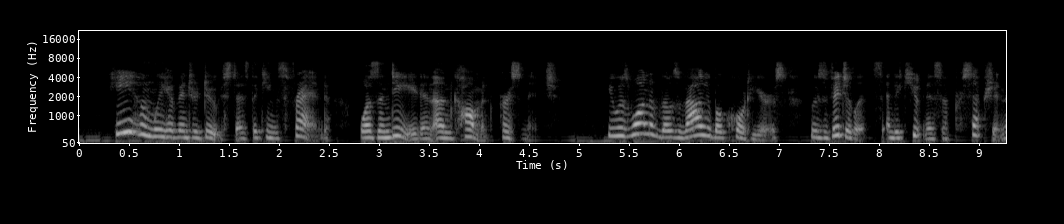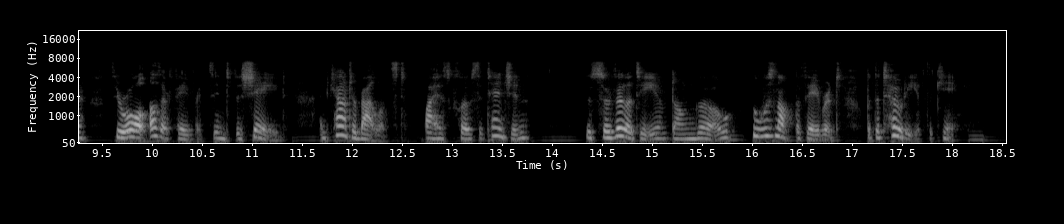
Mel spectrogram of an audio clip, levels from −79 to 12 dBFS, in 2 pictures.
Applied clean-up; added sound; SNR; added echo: neural mask model RNNoise.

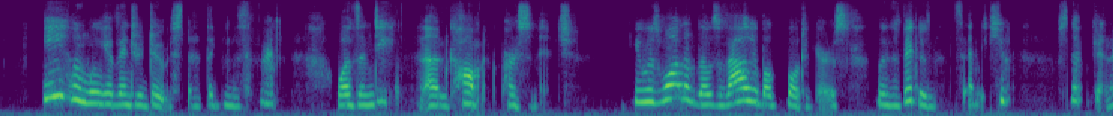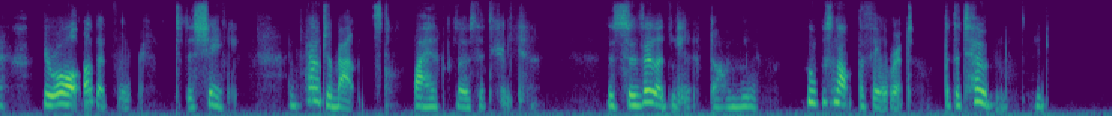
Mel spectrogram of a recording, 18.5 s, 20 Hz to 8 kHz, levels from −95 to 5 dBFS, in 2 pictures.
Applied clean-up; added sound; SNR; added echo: neural diffusion model UNIVERSE++.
